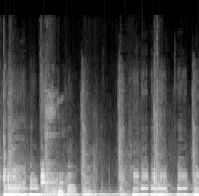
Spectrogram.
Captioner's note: chuckles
